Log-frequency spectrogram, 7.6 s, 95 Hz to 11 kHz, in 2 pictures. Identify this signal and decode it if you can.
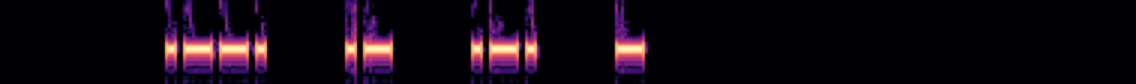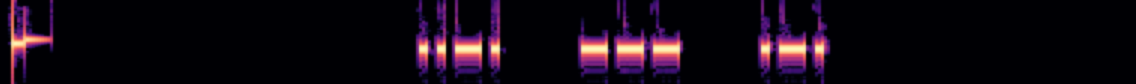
Morse code, heard as a keyed tone, about 38 wpm, spaced as for 22 wpm, 700 Hz. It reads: PART FOR
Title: 3x Character Spacing - Top 500 Words - 40wpm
